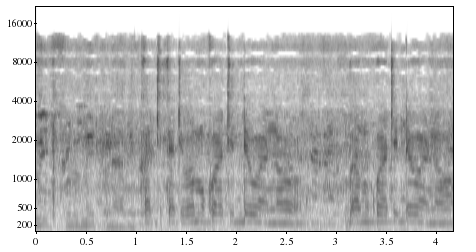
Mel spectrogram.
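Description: Speech: a person's voice talking steadily throughout.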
